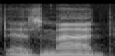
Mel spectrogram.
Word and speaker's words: ESMAD: And to give some idea of the repression that Alberto is describing by the riot police, and their initials in Spanish are ESMAD, pronounced ESMAD.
